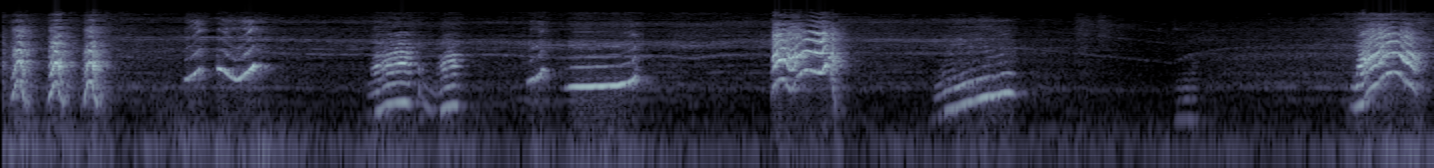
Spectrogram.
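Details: Talking pet parrot, said to say papa and mummy loudly: a series of shrill, looping whistled phrases and short sharp calls, bursts spaced with pauses, indoors.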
